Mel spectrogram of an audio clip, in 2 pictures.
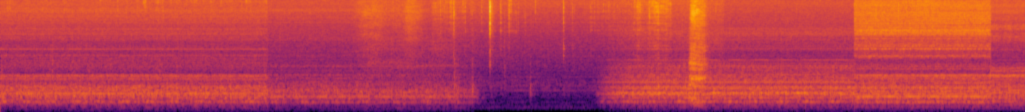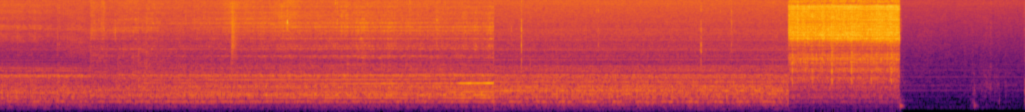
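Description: Electric pottery wheel humming steadily as it spins, with the wet squish and scrape of clay being worked by hand. The hum changes abruptly several times, dropping out briefly about seven seconds in and again near the end.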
